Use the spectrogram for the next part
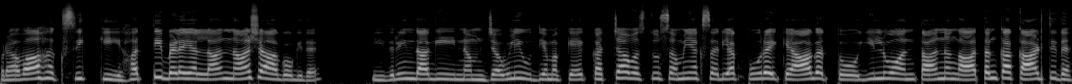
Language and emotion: Kannada, fearful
